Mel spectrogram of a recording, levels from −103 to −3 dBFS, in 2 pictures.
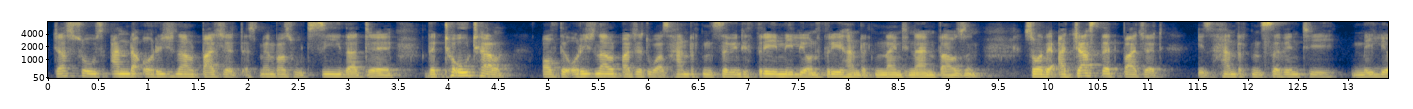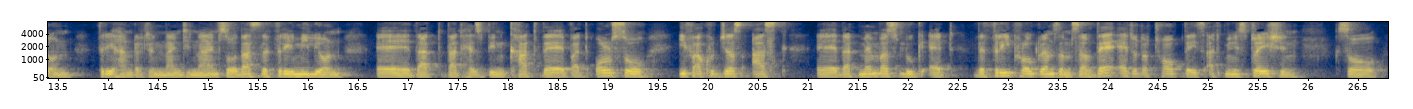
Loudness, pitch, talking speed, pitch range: -20 LUFS, 110 Hz, 135 wpm, 105-120 Hz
